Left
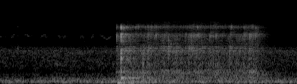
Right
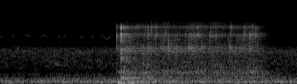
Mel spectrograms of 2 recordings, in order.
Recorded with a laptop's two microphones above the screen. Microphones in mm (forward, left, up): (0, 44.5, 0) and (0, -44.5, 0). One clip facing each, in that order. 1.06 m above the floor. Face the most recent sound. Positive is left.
turn(degrees=40)  # may be behind; listen again after turning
